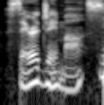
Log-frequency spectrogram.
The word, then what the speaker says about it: Sarah J. Maas: Sarah J. Maas.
